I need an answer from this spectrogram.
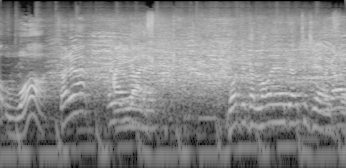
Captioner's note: audience shouting out words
